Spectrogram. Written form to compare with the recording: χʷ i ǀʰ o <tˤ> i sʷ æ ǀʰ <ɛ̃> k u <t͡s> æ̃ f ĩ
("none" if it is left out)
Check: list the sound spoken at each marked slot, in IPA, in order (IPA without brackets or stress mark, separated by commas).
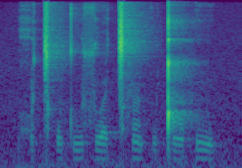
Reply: tʷ, æ̃, ǃ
